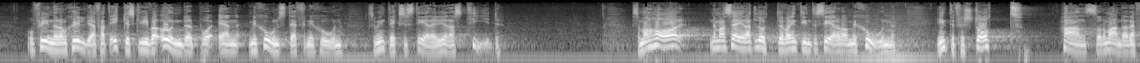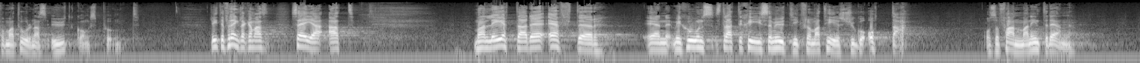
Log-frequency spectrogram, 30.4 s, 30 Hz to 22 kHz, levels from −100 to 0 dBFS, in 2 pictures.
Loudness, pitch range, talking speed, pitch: -12 LUFS, 110-150 Hz, 120 wpm, 125 Hz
